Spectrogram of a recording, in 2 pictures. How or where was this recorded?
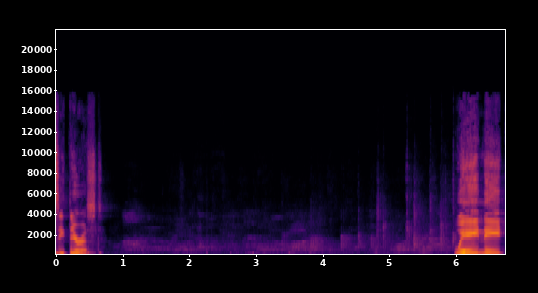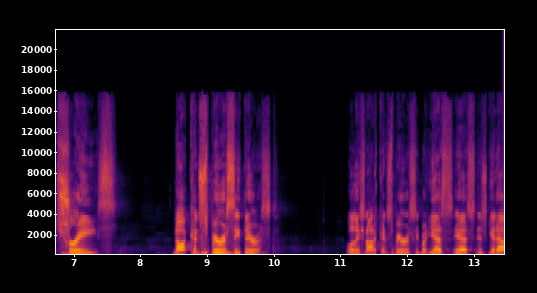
live audience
